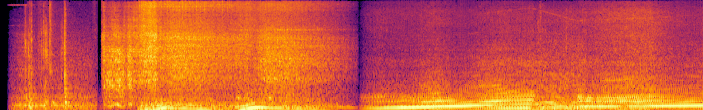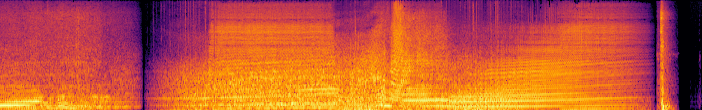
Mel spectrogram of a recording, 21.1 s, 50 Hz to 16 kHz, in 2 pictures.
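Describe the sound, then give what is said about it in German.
Two different cars: a sports car engine, like a Porsche 911, revs hard through several rising and falling bursts, then an old car, like an old Fiat with a broken exhaust, rumbles and revs with a rougher, coarser tone. No one speaks. “Der erste, das war wie so ein 911er und dann hinten raus war es aber ganz was anderes.”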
